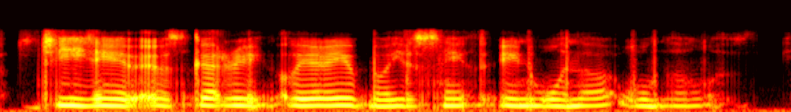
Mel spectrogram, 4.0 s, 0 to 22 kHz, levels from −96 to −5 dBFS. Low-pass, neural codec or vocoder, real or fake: 7.2 kHz; autoencoder, 22.05 kHz, a latent of 192 numbers a frame, VITS, trained on many speakers; fake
